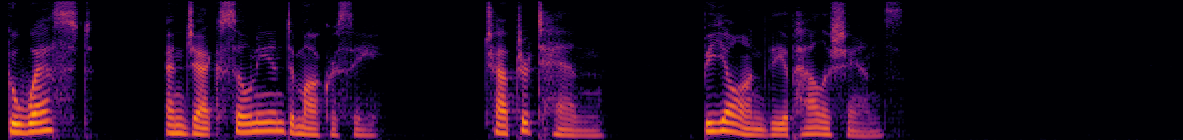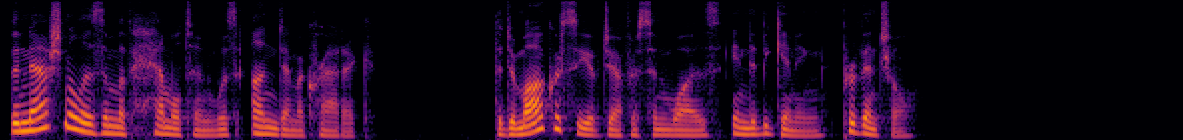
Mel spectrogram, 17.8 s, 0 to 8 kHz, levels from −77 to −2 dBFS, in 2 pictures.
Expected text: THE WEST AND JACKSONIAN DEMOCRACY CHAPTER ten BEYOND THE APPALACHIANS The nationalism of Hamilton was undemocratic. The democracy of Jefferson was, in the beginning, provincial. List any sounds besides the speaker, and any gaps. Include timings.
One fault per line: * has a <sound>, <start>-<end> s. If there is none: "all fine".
all fine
